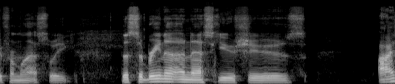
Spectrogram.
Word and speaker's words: Ionescu: Ionescu. Ionescu.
